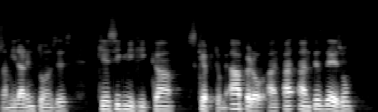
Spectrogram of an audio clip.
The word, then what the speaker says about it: σκέπτομαι: Bueno, en Creta, en la región de Creta, el verbo skeptome se pronuncia skefome. Skefome derivado en skefome. La mayoría de los atenienses hoy día y de la zona, digamos, del de la península pronuncian skeptome e suavizando la P por F.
